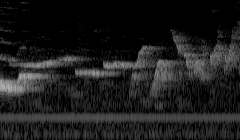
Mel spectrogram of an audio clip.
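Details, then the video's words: White-rumped shama song: long level whistles that step upward, then a burst of rapid, rising, buzzy notes, over a faint constant hum. "proses bunyi harus sabar,telaten.tanpa di edit langsung upload aja #murai #muraibatu"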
